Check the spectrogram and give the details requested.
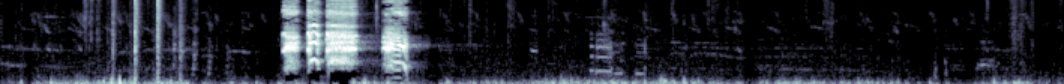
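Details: Decoy cock of red junglefowl giving a loud, harsh crow broken into several short bursts over about a second, in an otherwise quiet setting with faint low rumble and a few clicks.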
